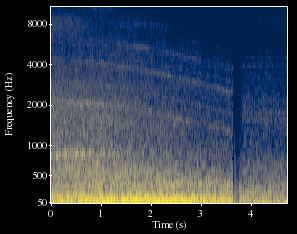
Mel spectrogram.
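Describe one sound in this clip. A spaceship engine roars loudly overhead.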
